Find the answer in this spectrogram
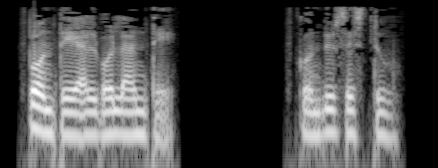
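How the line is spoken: Calm voice. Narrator (Spanish): dijo con voz tranquila

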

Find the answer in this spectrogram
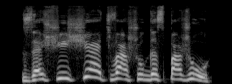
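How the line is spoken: Shouting. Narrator (Russian): крикнул Райден стражником

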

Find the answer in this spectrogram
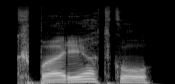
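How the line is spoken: Growl. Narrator (Russian): прорычал Дамблдор

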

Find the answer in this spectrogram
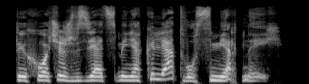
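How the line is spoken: Barking shout. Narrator (Russian): рявкнула Аврора

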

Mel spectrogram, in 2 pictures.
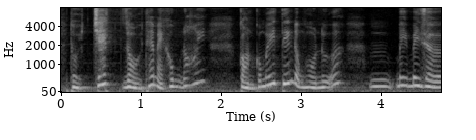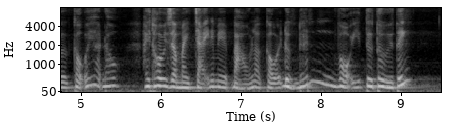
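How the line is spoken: Crying out. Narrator (Vietnamese): Bà mẹ Phượng kêu lên

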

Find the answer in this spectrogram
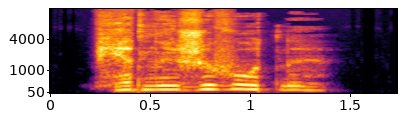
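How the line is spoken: Whisper. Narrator (Russian): прошептала Аллочка

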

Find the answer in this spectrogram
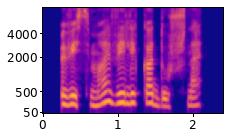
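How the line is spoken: Through gritted teeth. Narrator (Russian): процедила Кайлин

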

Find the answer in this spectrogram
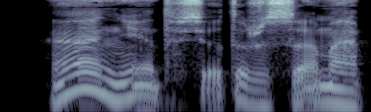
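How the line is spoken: Muttering. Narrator (Russian): пробормотал я

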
